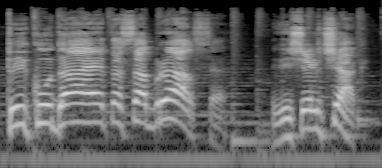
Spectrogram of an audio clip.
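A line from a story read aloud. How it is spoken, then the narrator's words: Thunderous shout, wanderer. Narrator (Russian): громовым голосом вскричал странник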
